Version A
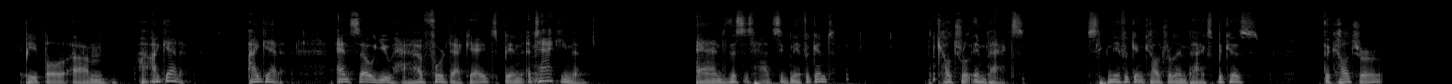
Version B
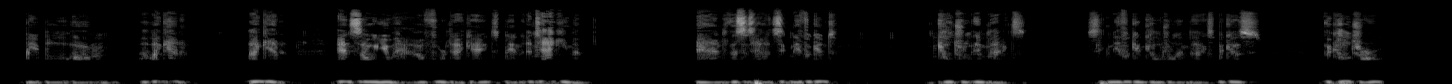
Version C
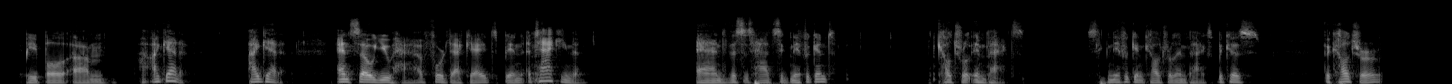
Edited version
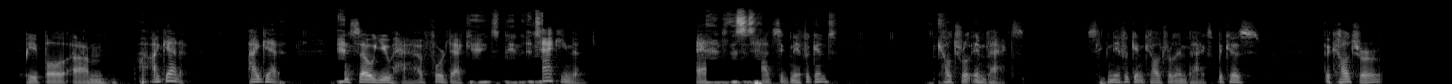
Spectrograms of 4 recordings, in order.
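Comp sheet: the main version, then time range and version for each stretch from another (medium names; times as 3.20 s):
C
0.88–1.44 s: from A
2.80–3.45 s: from B
4.66–5.43 s: from B
7.06–7.62 s: from B
8.22–9.41 s: from B, crossfade 0.24 s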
